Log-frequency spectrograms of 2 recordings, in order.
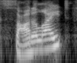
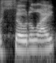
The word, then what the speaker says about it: sodalite: want you to get a crystal called sodalite, or sodalite. Some people pronounce it Sodolite.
